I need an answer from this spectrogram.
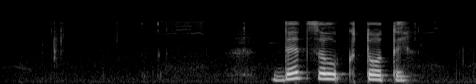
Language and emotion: Russian, neutral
